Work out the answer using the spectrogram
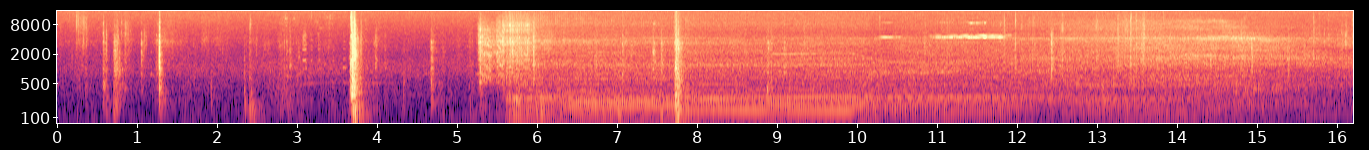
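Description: Light clicks and a loud door-like thud, then a car engine cranks and starts about five seconds in and settles into a steady idle. Another sharp thud comes a couple of seconds after the start.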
